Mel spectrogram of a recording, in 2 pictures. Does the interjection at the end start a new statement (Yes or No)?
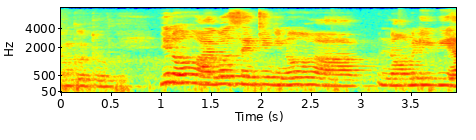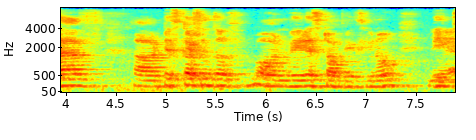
No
